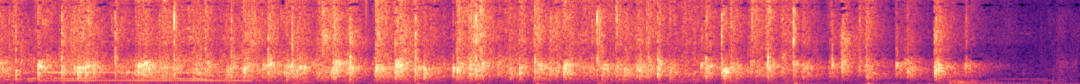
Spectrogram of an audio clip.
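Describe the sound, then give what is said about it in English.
An audience breaks into sustained, dense applause welcoming a comedian to the stage, many hands clapping steadily at full volume for about five seconds before it quickly dies away, with a few faint whoops mixed in. “So we're going to give him an even bigger round of applause right now.”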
